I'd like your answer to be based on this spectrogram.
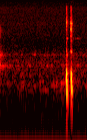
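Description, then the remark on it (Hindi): A quick double click of a computer mouse, clicking an arrow while moving a chart to another sheet in a spreadsheet, two sharp taps in rapid succession against a faint background hum, with no one talking. “जैसे मैंने अपनी शीट को चार्ट का नाम दिया सेलेक्ट किया डिजाइन पे गई मूव चार्ट पे गई एरो पे क्लिक किया”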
